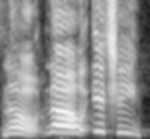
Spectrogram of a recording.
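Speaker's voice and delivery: high, loud yelp of a cover story; retold panicked shout. Caught scratching as mom walks in, retold shout. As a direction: imitate blurting it out in a high, loud voice. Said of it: "All I could manage to shout was".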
